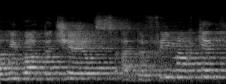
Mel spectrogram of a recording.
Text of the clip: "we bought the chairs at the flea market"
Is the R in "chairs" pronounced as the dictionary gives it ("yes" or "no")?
no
